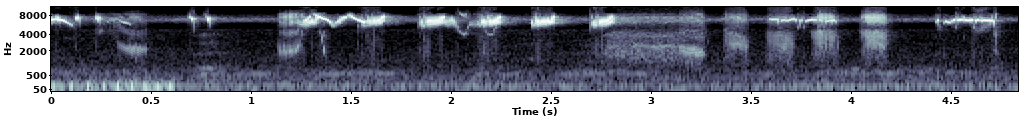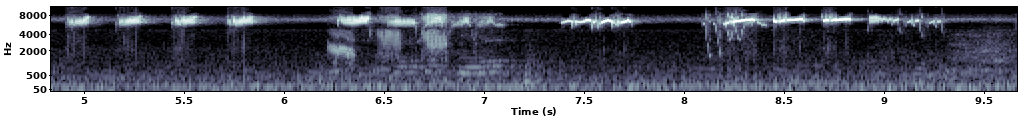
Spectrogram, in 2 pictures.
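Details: Blue-crowned hanging parrot lure recording for trapping: rapid series of piercing high chirps and short trills, some wavering, with brief pauses between bursts, and a thin continuous high whine behind them.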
